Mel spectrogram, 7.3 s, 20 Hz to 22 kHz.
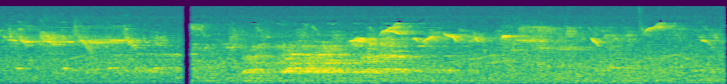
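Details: Oriental magpie-robin in song at Ubon Ratchathani, Thailand, 3 February 2023, Nikon P1000 recording: a rapid, varied string of chirps and whistled phrases over rustling ambient noise, with one brief dropout.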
